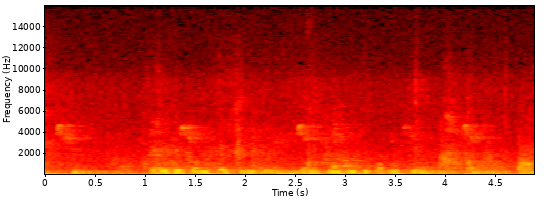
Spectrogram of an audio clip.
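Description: A man chants in a low voice in a large echoing hall.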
